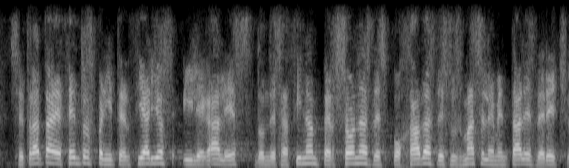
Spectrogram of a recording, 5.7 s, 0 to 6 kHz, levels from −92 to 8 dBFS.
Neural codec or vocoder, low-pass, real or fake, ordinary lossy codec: none; 5.4 kHz; real; Opus, 16 kbps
